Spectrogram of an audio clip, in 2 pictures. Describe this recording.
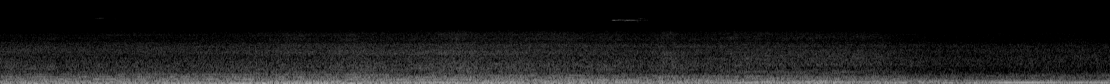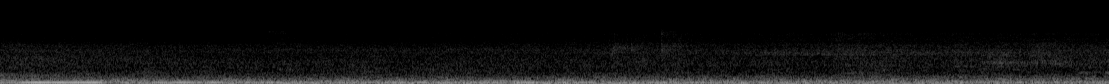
Traffic Sound, In the bottom of the track, MRT train sounds, Please turn up the volume a little. Binaural recordings, Sony PCM D100+ Soundman OKM II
